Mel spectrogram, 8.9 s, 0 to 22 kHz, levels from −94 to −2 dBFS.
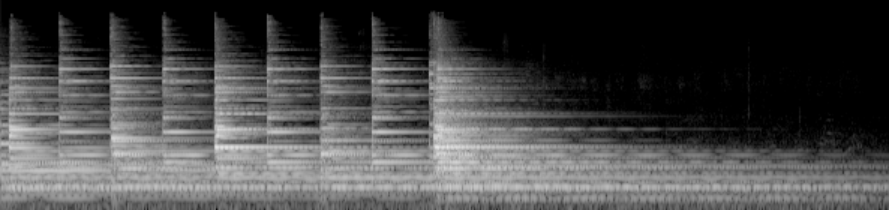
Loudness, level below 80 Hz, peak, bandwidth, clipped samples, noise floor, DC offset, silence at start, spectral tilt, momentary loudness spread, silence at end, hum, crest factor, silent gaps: -19 LUFS; -60 dBFS; 0 dBFS; 17 kHz; under 0.1%; -42 dBFS; under 0.1%; 0 s; -2 dB/octave; 23 LU; 0 s; none; 22 dB; none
